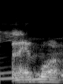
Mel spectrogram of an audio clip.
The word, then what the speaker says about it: labor: L labor labor. Labor. Look at us. L. We cannot say labor but labor. Labor. Iya. Langsung o-nya dibaca a labor gitu.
